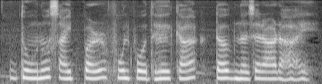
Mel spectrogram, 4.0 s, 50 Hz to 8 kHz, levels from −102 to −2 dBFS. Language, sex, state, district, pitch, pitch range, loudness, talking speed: Hindi, female, Assam, Kamrup Metropolitan, 255 Hz, 245-270 Hz, -14 LUFS, 165 wpm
